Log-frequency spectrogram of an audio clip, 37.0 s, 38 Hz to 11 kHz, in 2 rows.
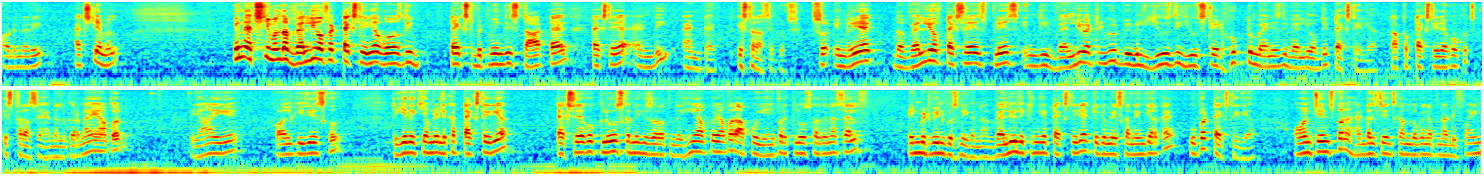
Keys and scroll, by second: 19.3 ctrl+c, 21.1 ctrl+a, 21.4 ctrl+v, 21.9 ctrl+s.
